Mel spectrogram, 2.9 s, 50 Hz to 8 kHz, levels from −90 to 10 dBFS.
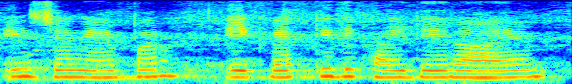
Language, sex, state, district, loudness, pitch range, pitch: Hindi, female, Uttar Pradesh, Shamli, -17 LUFS, 210-230 Hz, 210 Hz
